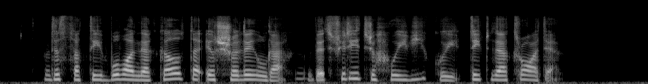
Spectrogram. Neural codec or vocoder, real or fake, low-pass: autoencoder, 22.05 kHz, a latent of 192 numbers a frame, VITS, trained on many speakers; fake; 9.9 kHz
